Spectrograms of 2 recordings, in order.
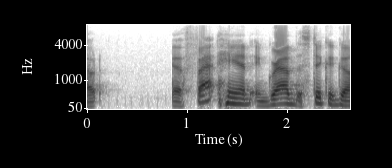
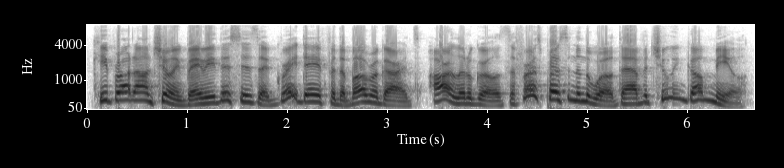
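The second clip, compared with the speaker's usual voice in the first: boisterous father voice; 10 semitones higher, 9 dB louder than usual. A narrator's reading. Father boasting.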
